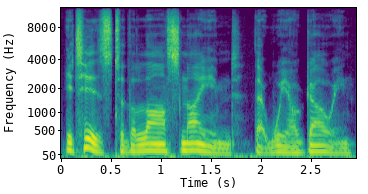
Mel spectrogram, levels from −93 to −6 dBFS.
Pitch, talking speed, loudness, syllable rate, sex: 95 Hz, 205 wpm, -16 LUFS, 4.3 syllables/s, male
